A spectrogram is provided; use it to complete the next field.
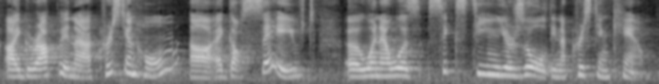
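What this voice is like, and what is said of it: Italian accent. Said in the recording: “As you can hear from my accent, I am Italian, a real Italian”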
